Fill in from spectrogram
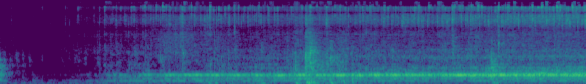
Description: Video of my new Wahoo Kickr Move with an unusual rumbling sound.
